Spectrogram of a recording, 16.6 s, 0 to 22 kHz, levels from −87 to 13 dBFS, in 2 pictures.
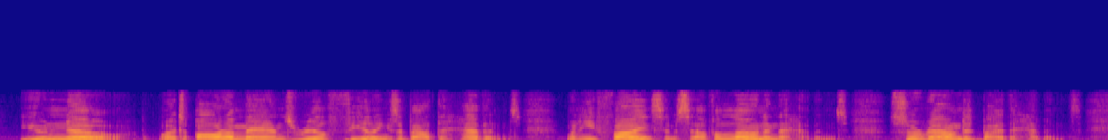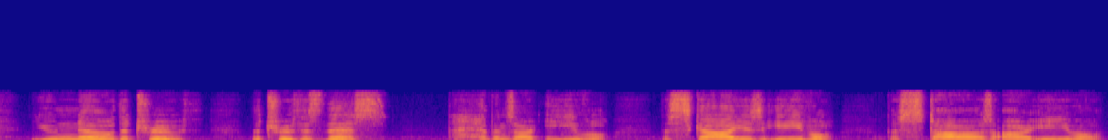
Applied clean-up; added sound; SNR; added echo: none; none; none; none.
